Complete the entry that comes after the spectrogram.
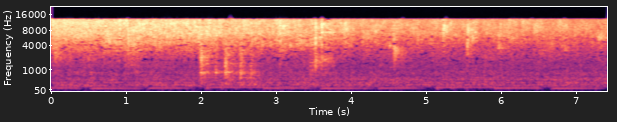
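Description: Cumin seeds and chopped green chilli sizzling in hot mustard oil in a non-stick kadhai, with a few clicks and scrapes of a spatula against the pan about two to three and a half seconds in.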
